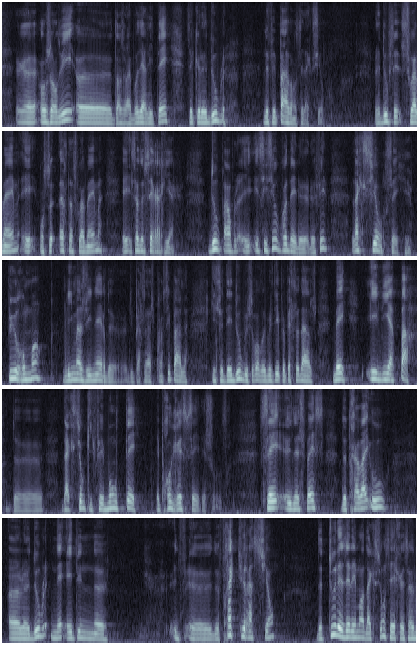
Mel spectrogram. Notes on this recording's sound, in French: Enregistrement intégral de l'intervention. Suite à la projection du film le 26 février 2014 au Centre des arts d'Enghien-les-Bains.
